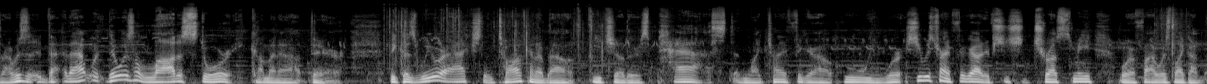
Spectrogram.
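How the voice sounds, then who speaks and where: Lively low-voiced man rambling on stream. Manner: rambling, chuckling storyteller. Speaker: streamer role-playing in a western game. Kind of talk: casual in-character chat while streaming.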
